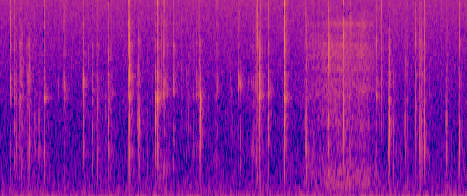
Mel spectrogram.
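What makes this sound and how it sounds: Long acrylic nails tap quickly and repeatedly on the white plastic screw lid of a small, palm-sized cosmetic jar that looks full of a yellow product and is held in one hand. The result is a run of short, dry, bright clicks with almost no ring, some landing harder than others, over a quiet low background hum.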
